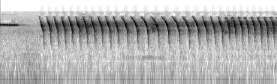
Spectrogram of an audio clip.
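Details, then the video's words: Canary in full, lively song: after a brief high whistled note, a fast series of sweeping downward trills repeats steadily, about six notes per second, high-pitched and bright. "Kicau burung kenari gacor"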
